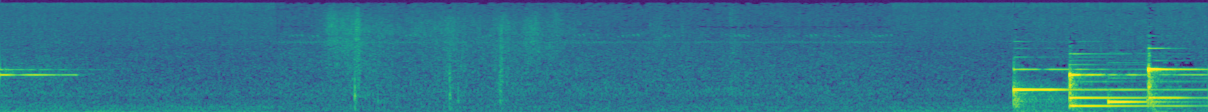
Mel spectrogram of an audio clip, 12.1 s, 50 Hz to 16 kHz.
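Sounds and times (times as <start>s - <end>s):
faint steady background: 0.0s - 12.0s
piano notes ringing: 10.0s - 12.0s.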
